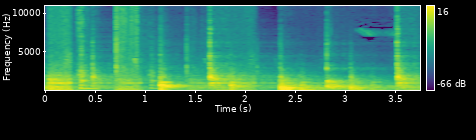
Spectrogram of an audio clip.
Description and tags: Techno percussion loop Dubby 128bpm
Techno percussion loop made from samples and processed through fx. Suitable for dubby chill out electronic music like dark-techno, dub-techno, house, ambient, dub-step.
techno, ambient, synthesized, dark-techno, effect-pedal, stomp-box, drumcode, dub-step, dubstep, analog-fx, electronic-music, synthesizer, glitch-hop, fx-pedal, dub-techno, zoom-pedal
